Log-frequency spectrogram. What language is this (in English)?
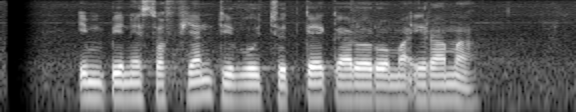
Javanese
